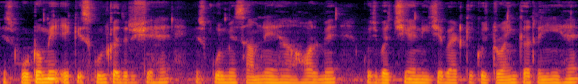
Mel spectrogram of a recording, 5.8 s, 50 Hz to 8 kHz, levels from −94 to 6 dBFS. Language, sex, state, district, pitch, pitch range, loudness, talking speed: Hindi, male, Jharkhand, Ranchi, 115 Hz, 110-120 Hz, -20 LUFS, 230 wpm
